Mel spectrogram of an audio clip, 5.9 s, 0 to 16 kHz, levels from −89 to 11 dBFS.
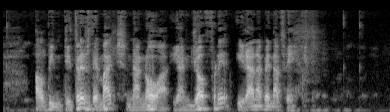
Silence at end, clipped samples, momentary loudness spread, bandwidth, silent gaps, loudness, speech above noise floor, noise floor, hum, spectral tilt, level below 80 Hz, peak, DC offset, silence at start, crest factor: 0.95 s; under 0.1%; 10 LU; 11.5 kHz; none; -17 LUFS; 34 dB; -51 dBFS; none; -5.5 dB/octave; -42 dBFS; 0 dBFS; under 0.1%; 0.05 s; 18 dB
